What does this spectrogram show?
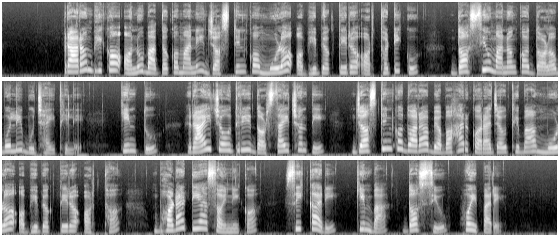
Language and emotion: Odia, neutral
